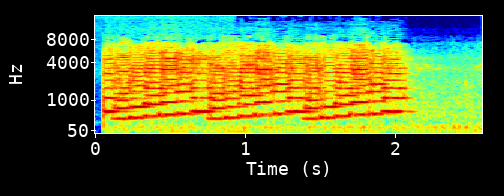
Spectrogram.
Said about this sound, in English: You heard the traffic jam, right?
